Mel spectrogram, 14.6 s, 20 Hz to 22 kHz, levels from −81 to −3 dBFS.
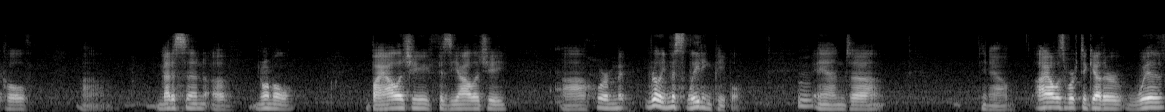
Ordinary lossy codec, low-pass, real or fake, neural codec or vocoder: AAC, 32 kbps; 7.2 kHz; real; none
